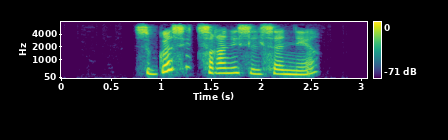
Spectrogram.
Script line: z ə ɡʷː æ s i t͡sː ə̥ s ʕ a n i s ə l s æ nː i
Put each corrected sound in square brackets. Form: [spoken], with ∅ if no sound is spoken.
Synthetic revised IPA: [s] ə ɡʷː æ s i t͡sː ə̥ s [ʁ] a n i s ə l s æ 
